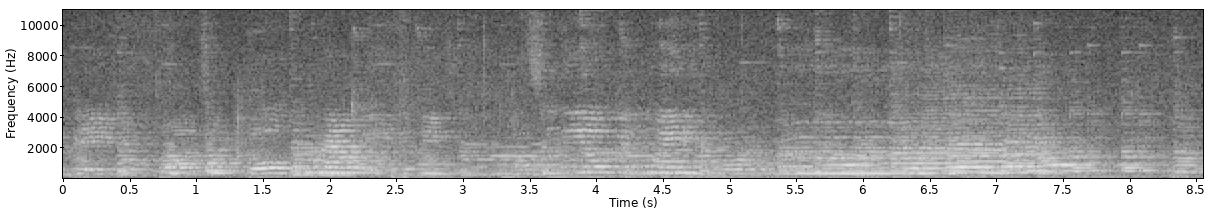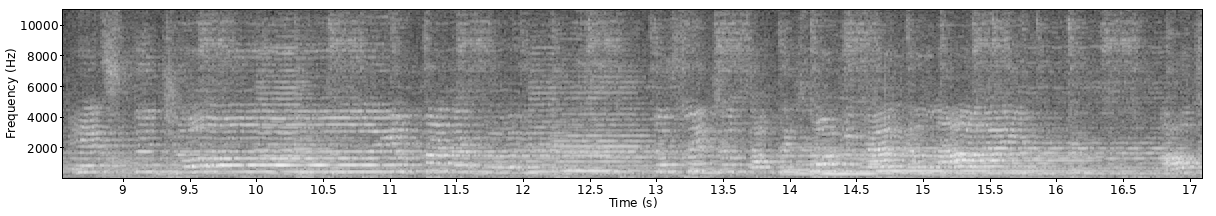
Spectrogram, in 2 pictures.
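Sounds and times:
girl singing: 0.0s - 6.2s, 8.6s - 12.1s, 12.8s - 15.9s
instrumental accompaniment: 0.0s - 17.0s.

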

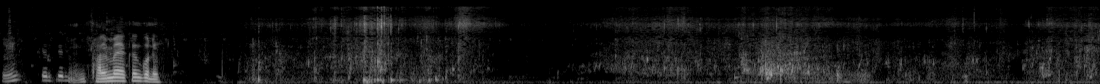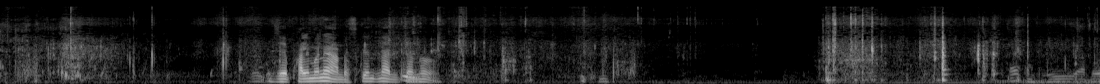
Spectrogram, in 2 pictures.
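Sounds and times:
water splashing and trickling: 0.0s - 22.0s
wet fishing net rustling: 2.4s - 5.0s, 5.9s - 13.8s, 14.7s - 18.1s, 19.2s - 22.0s.

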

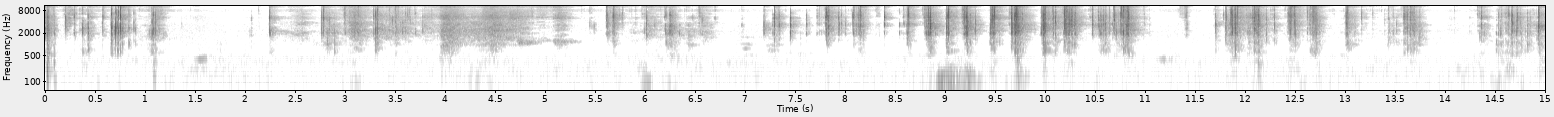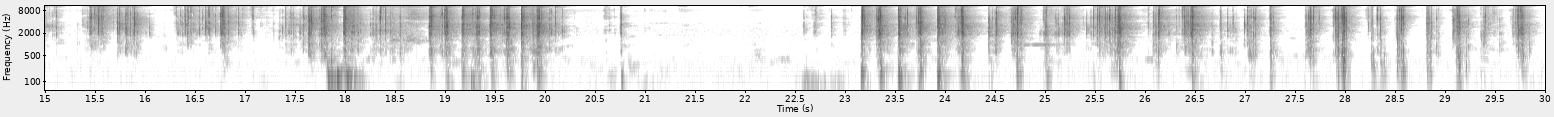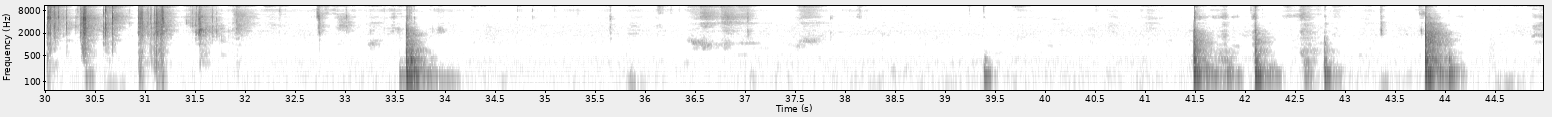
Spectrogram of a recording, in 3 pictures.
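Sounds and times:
slime crackling and tearing: 11.7s - 20.2s, 22.7s - 31.8s.

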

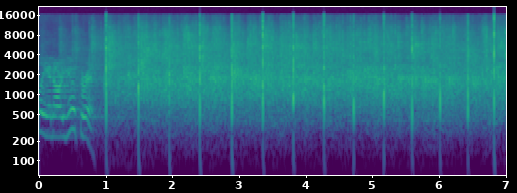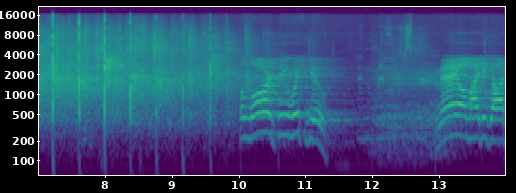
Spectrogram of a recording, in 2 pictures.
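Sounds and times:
sharp close claps: 0.0s - 10.5s
congregation applauding: 0.0s - 10.6s.

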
